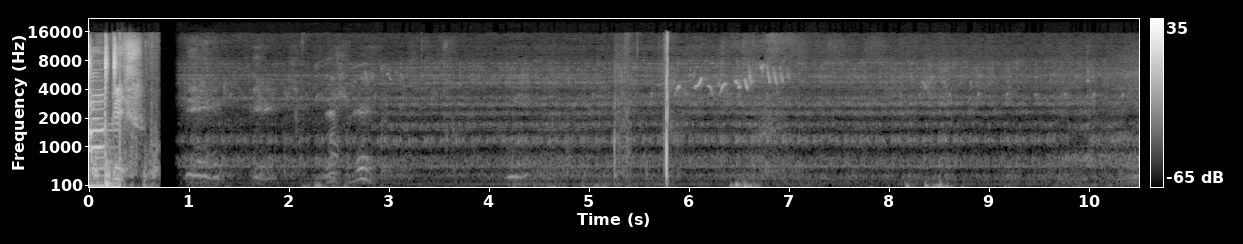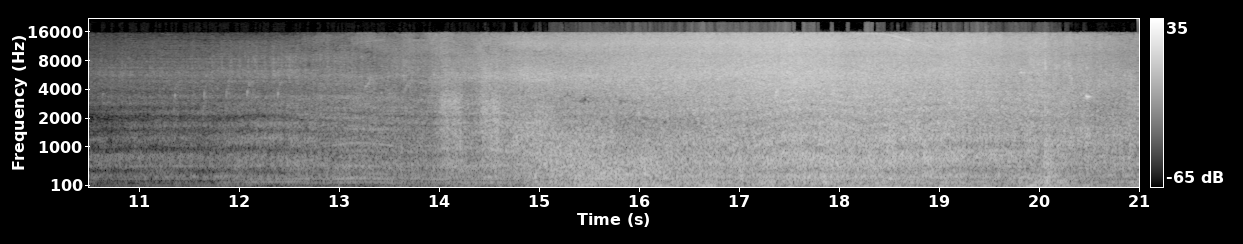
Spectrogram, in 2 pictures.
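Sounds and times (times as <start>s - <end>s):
wind rushing over microphone: 13.5s - 20.0s.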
